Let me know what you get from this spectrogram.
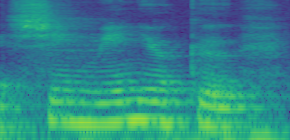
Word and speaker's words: Shinrin-yoku: Shinrin-yoku. – Yeah, Shinrin-yoku.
